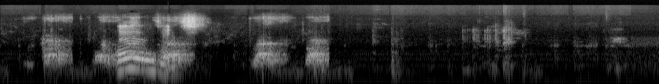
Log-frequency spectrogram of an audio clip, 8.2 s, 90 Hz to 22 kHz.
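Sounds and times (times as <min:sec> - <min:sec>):
dog barking loudly: 0:00.5 - 0:02.4, 0:03.2 - 0:04.2
speech: 0:01.5 - 0:02.5.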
